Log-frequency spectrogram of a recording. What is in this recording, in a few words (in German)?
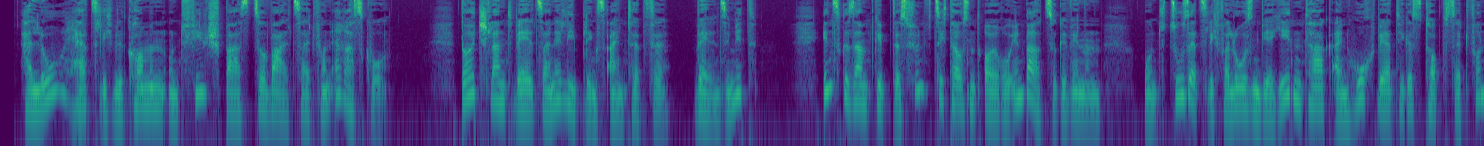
Werbung; Erasco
